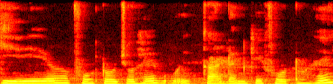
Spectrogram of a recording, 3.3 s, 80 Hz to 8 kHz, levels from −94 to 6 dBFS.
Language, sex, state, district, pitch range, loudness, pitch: Hindi, female, Gujarat, Gandhinagar, 175-205 Hz, -19 LUFS, 185 Hz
